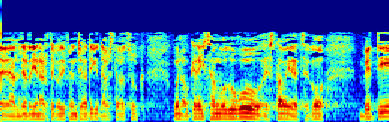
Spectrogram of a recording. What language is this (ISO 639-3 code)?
eus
